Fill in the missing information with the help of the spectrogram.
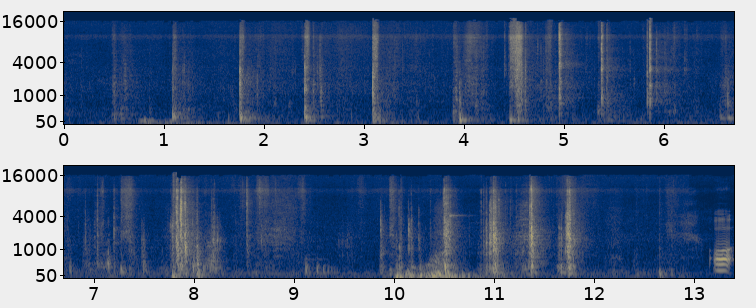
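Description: door being opened

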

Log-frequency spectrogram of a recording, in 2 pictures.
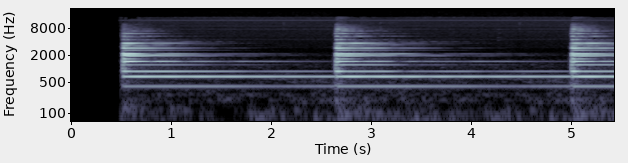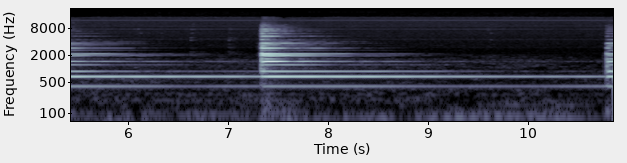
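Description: clock bell striking twelve

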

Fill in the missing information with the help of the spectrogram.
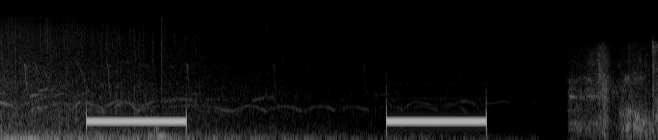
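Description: telephone ringing tone

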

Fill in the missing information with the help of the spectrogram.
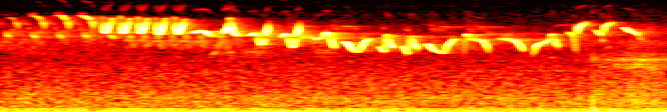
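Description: willow warbler song

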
